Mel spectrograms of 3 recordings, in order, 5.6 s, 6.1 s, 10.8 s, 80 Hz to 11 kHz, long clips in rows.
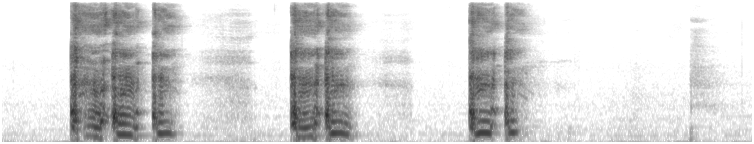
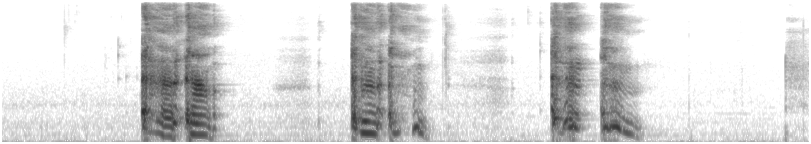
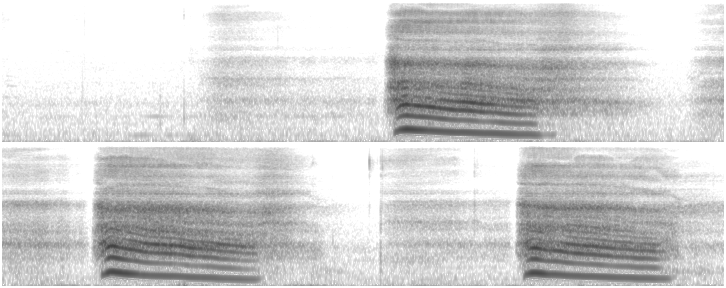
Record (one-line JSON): {"three_cough_length": "5.6 s", "three_cough_amplitude": 13288, "three_cough_signal_mean_std_ratio": 0.37, "cough_length": "6.1 s", "cough_amplitude": 12547, "cough_signal_mean_std_ratio": 0.35, "exhalation_length": "10.8 s", "exhalation_amplitude": 3624, "exhalation_signal_mean_std_ratio": 0.52, "survey_phase": "alpha (2021-03-01 to 2021-08-12)", "age": "18-44", "gender": "Female", "wearing_mask": "No", "symptom_fatigue": true, "symptom_onset": "7 days", "smoker_status": "Never smoked", "respiratory_condition_asthma": false, "respiratory_condition_other": false, "recruitment_source": "REACT", "submission_delay": "1 day", "covid_test_result": "Negative", "covid_test_method": "RT-qPCR"}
